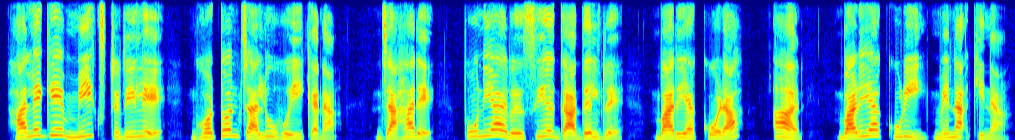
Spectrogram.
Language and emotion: Santali, neutral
